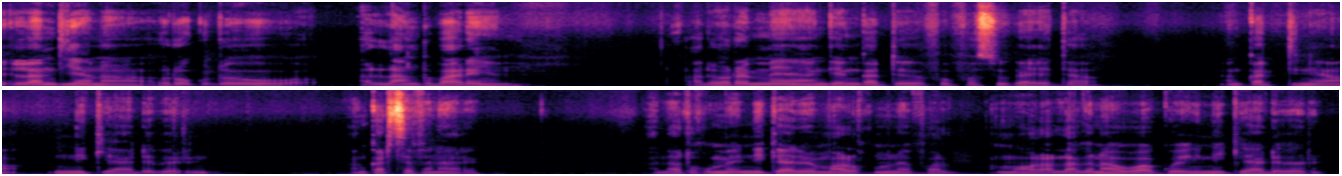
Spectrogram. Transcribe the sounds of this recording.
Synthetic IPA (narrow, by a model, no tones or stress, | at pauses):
kelandijana̰ɾokuto | a̰lːaŋkebaɾeŋen | ka̰doɾemːeaŋɡeŋɡatfofosukajeta | a̰ŋkat̚tːinia̰nikijadebeɾni | aŋkatsefenaɾek̚ | anatkumenikadeɾma̰lkumnefalamːa̰wo̰la̰laɡinawakojiŋnikiadebeɾni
